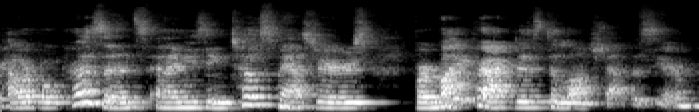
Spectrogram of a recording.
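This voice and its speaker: With audible room echo around her, this woman talks at a moderate pace. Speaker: panelist, production company owner. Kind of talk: panel discussion. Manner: animated.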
